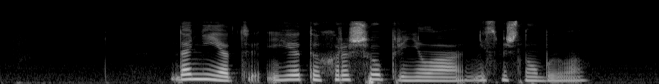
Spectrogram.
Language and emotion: Russian, sad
